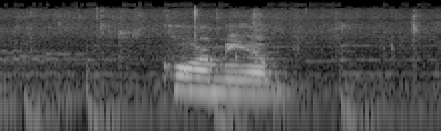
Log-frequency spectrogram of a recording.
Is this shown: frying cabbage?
yes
